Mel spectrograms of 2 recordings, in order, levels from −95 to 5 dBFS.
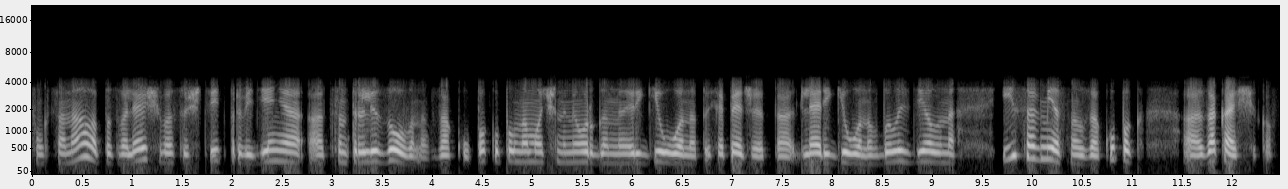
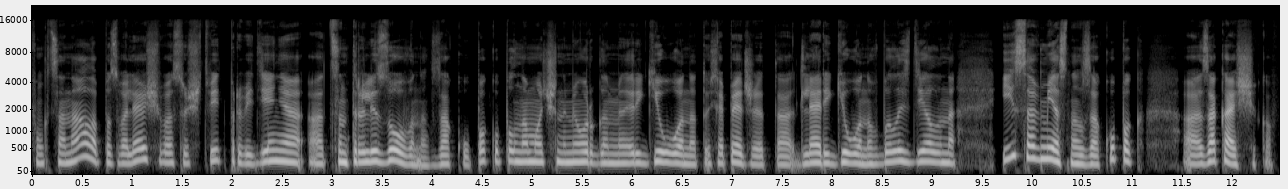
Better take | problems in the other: second | phone-call audio

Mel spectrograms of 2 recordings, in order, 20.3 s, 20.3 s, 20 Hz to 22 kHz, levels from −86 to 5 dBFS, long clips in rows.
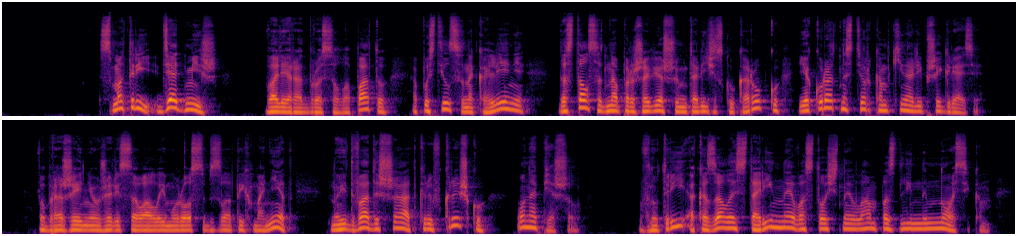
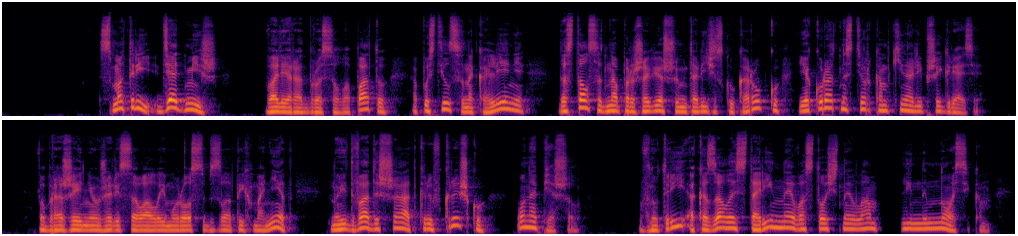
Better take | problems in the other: first | audio cutting out; at 19 s

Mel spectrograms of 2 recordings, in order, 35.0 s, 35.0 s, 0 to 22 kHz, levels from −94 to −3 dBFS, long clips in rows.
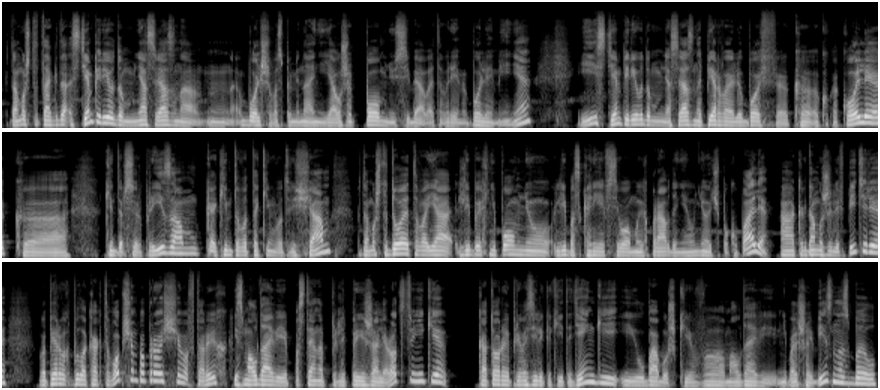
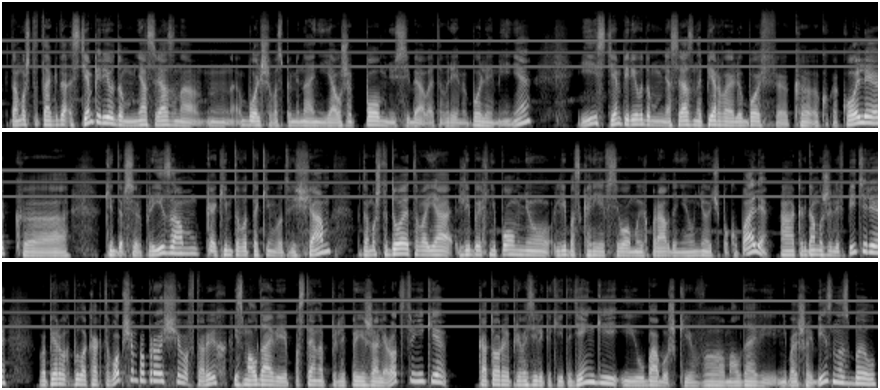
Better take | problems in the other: first | high-pitched whine; noticeable; throughout; 6 kHz, 15 dB below the speech

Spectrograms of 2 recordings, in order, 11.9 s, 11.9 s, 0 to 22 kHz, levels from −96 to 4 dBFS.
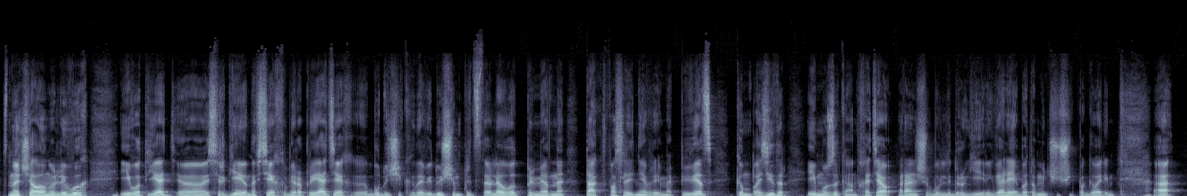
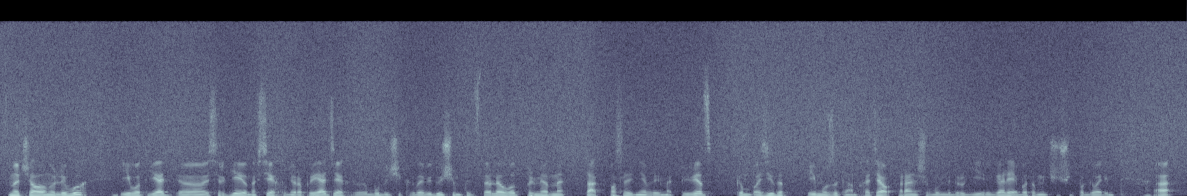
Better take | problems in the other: first | hiss; loud; throughout; 5 dB below the speech

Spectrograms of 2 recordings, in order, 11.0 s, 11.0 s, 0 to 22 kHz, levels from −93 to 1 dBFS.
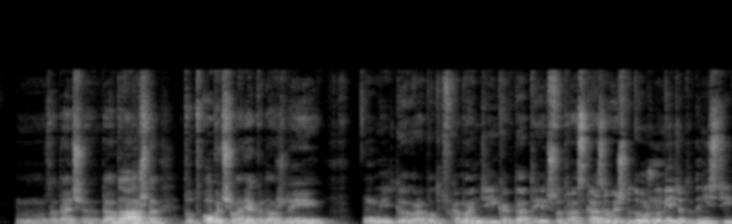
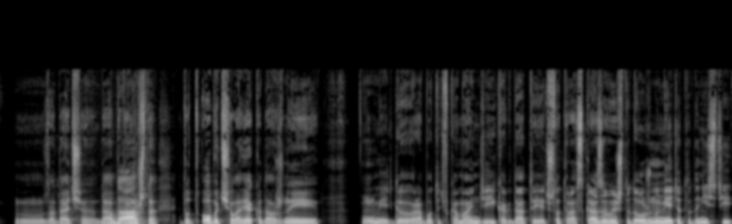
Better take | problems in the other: second | off-mic speech; far // room echo; noticeable; dies away in 0.5 s

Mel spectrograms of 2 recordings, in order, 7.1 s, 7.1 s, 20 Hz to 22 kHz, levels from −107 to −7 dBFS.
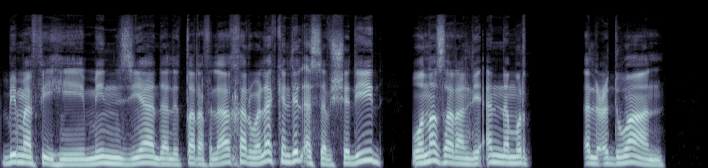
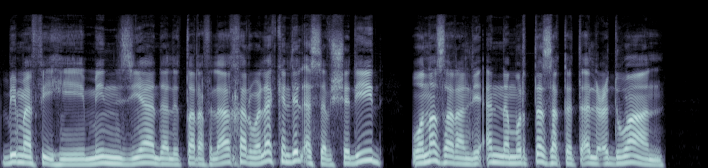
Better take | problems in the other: second | audio cutting out; at 5.5 s for 0.5 s

